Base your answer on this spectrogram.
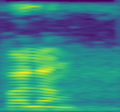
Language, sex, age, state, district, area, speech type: Hindi, female, 30-45, Uttar Pradesh, Mau, rural, read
